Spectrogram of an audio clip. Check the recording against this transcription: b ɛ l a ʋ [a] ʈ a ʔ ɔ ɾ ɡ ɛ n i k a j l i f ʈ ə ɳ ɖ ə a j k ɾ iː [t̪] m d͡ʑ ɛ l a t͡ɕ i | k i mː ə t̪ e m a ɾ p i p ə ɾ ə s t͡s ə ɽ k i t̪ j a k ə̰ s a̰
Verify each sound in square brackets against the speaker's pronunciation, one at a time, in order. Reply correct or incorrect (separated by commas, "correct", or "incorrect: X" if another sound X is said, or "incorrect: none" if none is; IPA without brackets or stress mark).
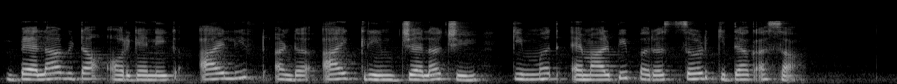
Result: incorrect: i, incorrect: none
